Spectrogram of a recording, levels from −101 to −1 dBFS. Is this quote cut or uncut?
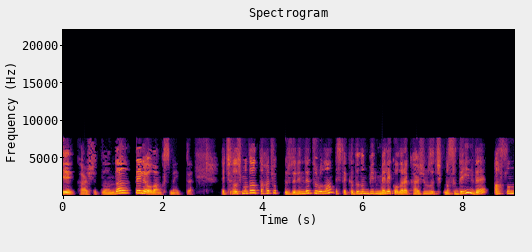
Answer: uncut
